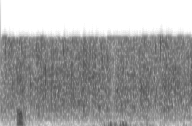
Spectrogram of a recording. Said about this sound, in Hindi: जोर से स्क्रीन के लिए जरा जोर से तालियां बजाइए।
